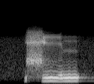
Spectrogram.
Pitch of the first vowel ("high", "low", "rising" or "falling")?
high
